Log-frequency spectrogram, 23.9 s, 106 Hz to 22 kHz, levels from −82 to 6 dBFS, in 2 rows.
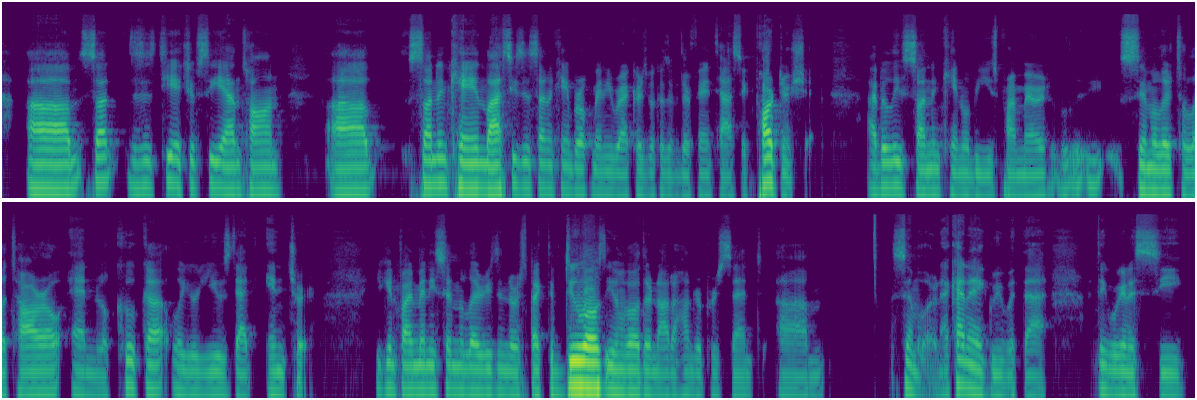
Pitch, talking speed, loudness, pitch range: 115 Hz, 180 wpm, -23 LUFS, 105-130 Hz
